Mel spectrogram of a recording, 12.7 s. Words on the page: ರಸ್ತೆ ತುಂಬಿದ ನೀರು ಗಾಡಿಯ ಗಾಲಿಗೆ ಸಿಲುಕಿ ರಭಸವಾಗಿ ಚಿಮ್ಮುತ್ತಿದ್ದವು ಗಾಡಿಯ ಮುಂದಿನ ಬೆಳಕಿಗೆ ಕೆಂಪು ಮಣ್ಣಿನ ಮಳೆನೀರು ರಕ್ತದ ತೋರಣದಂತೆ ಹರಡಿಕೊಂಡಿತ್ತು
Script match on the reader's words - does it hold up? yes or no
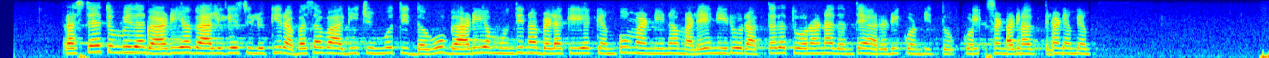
no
